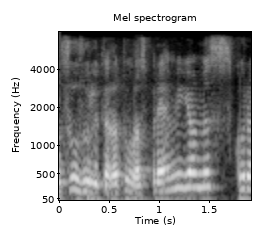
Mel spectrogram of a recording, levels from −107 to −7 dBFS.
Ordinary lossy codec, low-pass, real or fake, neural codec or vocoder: AAC, 48 kbps; 7.2 kHz; real; none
